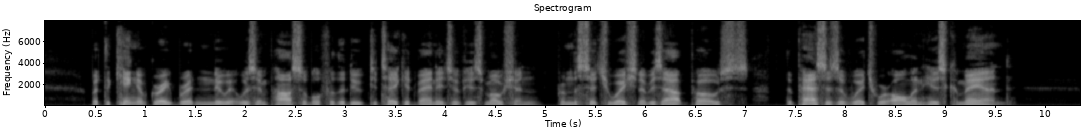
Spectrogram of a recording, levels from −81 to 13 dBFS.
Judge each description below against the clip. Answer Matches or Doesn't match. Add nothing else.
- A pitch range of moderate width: Doesn't match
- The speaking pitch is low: Matches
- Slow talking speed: Doesn't match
